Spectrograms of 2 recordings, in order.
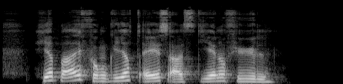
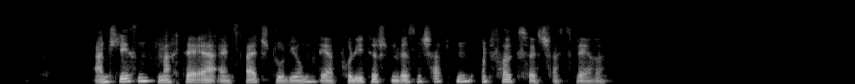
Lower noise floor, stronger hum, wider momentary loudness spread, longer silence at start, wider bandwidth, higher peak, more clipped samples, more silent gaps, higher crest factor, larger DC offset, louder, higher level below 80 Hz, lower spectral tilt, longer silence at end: about the same, -87 dBFS vs under -90 dBFS; neither; about the same, 6 LU vs 8 LU; second, 0.4 s vs 0.95 s; first, 14 kHz vs 6.8 kHz; first, -2 dBFS vs -6 dBFS; neither; neither; second, 14 dB vs 22 dB; neither; first, -17 LUFS vs -26 LUFS; about the same, -54 dBFS vs -50 dBFS; second, -6 dB/octave vs -8 dB/octave; second, 0.7 s vs 2.5 s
